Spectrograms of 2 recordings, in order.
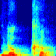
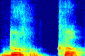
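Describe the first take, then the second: First: The visarga becomes a doubled k sound. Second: The visarga is voiced as a breathy h. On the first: The speaker calls it right. "आपण कसं म्हणतो? दुःख, दुःख असं" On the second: The speaker calls it wrong. "आपण असं दुःख असं म्हणतो का? नाही"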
